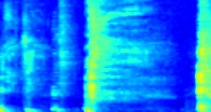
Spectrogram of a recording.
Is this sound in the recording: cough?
yes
